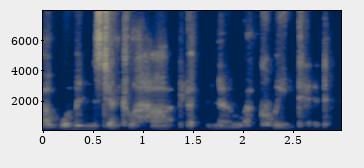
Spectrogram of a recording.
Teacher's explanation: in the first and third lines both, there is an added unstressed syllable at the end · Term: hypercatalectic lines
